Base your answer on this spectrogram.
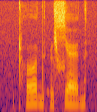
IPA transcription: ʈʰ ɤ d ḛ ɭ ɕ ɛ d

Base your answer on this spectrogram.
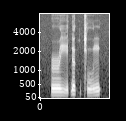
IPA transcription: ɹ i˨˩˦ ɗ ə˦˥ k̚ c u˧˥ n

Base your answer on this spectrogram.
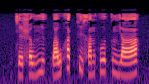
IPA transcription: c i˨˩ ʂ ə˨˩˦ w ɲ əː˨˩ k̚ w a˧˥ w h a˦˥ k̚ x i˨˩ x a˧ n k u˧ ə̯ k ə˧ ŋ j aː˧˥

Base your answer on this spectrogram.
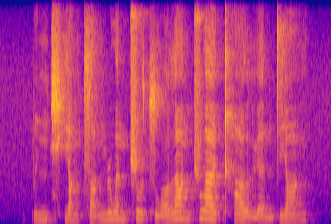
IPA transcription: p i˧˥ ŋ t͡ɕʰ j ɑ˧ ŋ t͡s ɑ˧˥ ŋ ɻ w ə˥˧ n ʈ͡ʂ u˥˩ t͡s w ɔ˧˥ l ɑ˥˧ ŋ ʈ͡ʂ w a˥˧ ɪ̯ kʰ ɑ˥˩ ʊ̯ l ɥ ɛ̰˨˩ n t̪ j ɑ˥ ŋ

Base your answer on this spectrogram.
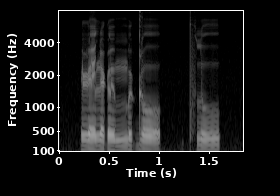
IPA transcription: ɭ e l ə ɽ ø m ø ɖ o | pʰ l u

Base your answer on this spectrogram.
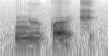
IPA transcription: n ʉ p ɜ t͡ʃ

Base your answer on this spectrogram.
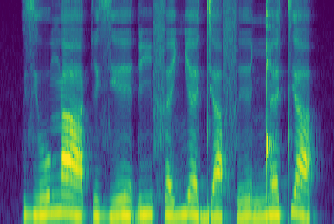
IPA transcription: zʲ oː˧˥ ŋ aː˥˨ k ɪ˧ zʲ eː˩˧˩ ɗ i˧ f ɛ˧ ʎ ɛ˥˨ dʲ aː˧ f ɪː˩˧˩ ŋ͡ǃ ɛ˧˥ tʲ a˥˨

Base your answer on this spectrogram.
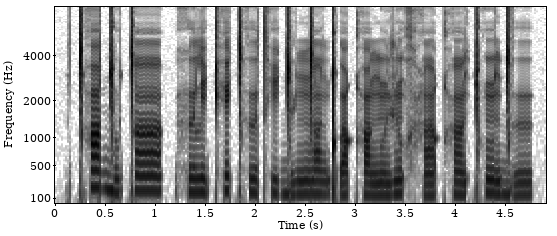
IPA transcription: ǀʰ ɑ˦ ɡ͡ǀ u˨ ǀ ɑ̃˦ | h ɯ˨ l i˨ kʰ e˦ ǀʰ ɯ˨ tʰ i˨ ɡ͡ǀ y˨ ŋ͡ǀ ɑ̃˦ ǃʼ o˨ qʰ o˨ ŋ ũ˨ ʒ ũ˦ x h ɑ̃˨ ʊ̯ qʰ ũ˨ ǀʰ ũ˦ ɡ͡ǀ ɯ˦

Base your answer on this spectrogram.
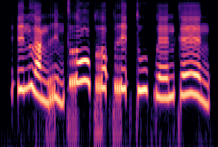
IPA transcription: ʔ e˦˥ n l a˨˩ ŋ r i˩˦ n t r ɔː˥˩ p r ɔ˥˩ ʔ p r e˥˩ ʔ t uː˥˩ k̚ l ɛː˦˥ n k ɛː˥˩ ŋ

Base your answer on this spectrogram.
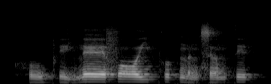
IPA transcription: h o˨˥ w pʰ e˨˩ j n̪ ɛː˥ f ɔː˥ j pʰ ʊ˥ k̚ n̪ ɐ˨˩ ŋ s ɐ˨ m t̪ ɪ˥ k̚

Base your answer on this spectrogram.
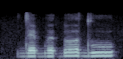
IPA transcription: d ɛ b ə ɠ ɤ d u

